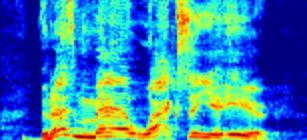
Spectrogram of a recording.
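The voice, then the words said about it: Loud yelling voice. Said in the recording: “She says this shit mad loud... why are you yelling?”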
